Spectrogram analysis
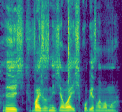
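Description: Gravelly man chatting over a game. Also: on the low side, expressive, moderate pace, warm tone, slight background noise. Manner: chatty, joking, scolds the game character. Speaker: let's play gamer. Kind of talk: casual gameplay commentary. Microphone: makeshift home mic setup.

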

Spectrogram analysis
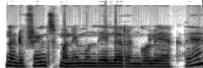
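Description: Racing through her words in a fairly low, fairly even voice, a young vlogger chats to her viewers while cooking and doing chores in her kitchen. The audio sounds narrow and tinny.

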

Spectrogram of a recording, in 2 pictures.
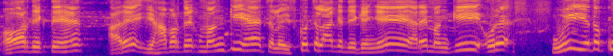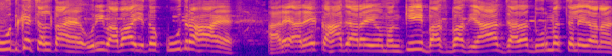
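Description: A woman narrating a toy play video for children, full of excited exclamations and playful scolding of the toys. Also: high-pitched, moderate pace, a little hiss or hum.

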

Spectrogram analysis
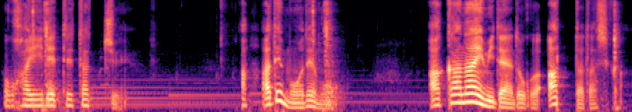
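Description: A man doing horror game commentary, muttering and reading game text aloud, then bursting into loud startled yelps. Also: medium pitch, sing-song, fairly quick, soft background music. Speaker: let's play gamer.

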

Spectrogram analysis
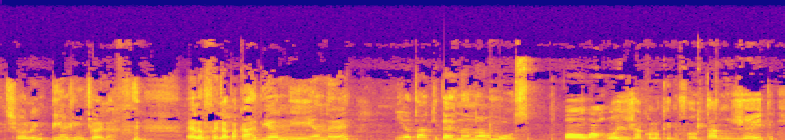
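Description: A woman's voice: a little high, fairly quick, a little mellow. Chatty young woman cooking at home. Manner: chatty, addresses viewers as "gente". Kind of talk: casual cooking vlog. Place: home kitchen, indoors. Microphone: phone held at arm's length.

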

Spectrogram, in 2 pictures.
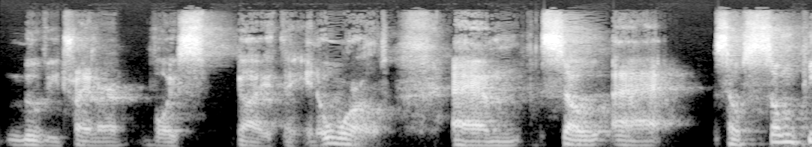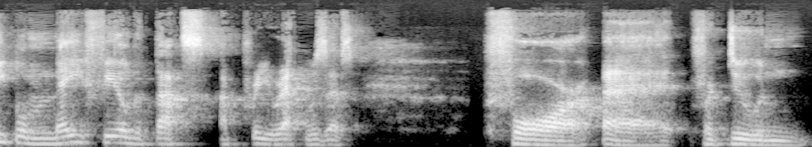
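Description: A man with an Irish accent runs a casual online workshop from a room at home, heard over a video call. His mid-range voice is a bit bright, the room is echoey, and he talks informally with lots of fillers and restarts.

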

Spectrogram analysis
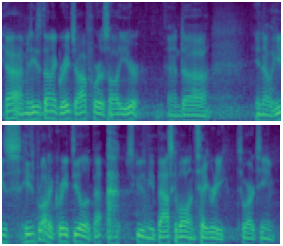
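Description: Man, 40s, head coach at a postgame presser; low voice, measured and filler-heavy, faint background noise. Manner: measured, many "you know" fillers. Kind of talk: postgame press conference answers. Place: indoor press room. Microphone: desk mic, close.

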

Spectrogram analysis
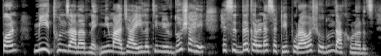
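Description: Brief: stubborn young hero, a woman storyteller doing him, insistent, plain high voice. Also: brisk, natural voice. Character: stubborn young man, proud, defending his mother.

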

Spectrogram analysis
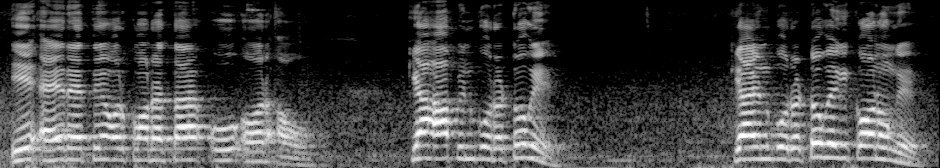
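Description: A man's voice: sits high, slight background noise. A middle-aged male teacher giving a classroom lesson, asking questions and answering them himself while drilling sounds.

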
